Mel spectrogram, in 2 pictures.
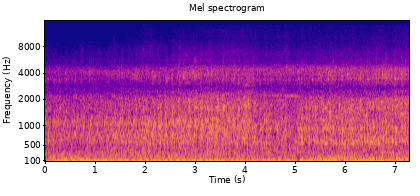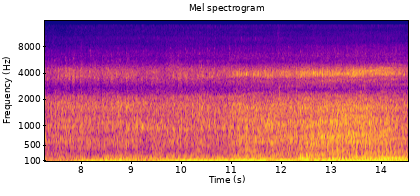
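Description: Mercedes-Benz Actros 2640 truck tractor's V6 diesel engine running as the unladen rig pulls out and drives past, growing louder from about eight seconds in and loudest near the end.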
